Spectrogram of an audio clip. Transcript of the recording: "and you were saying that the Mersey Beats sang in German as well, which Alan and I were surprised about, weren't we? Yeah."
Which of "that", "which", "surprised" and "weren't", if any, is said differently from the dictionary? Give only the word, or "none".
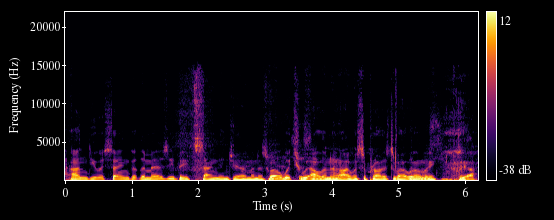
none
